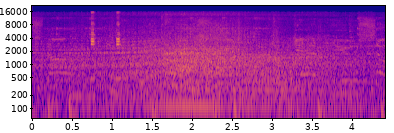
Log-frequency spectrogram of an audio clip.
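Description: A motor vehicle driving past on the road, rising to its loudest about two seconds in and then fading.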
